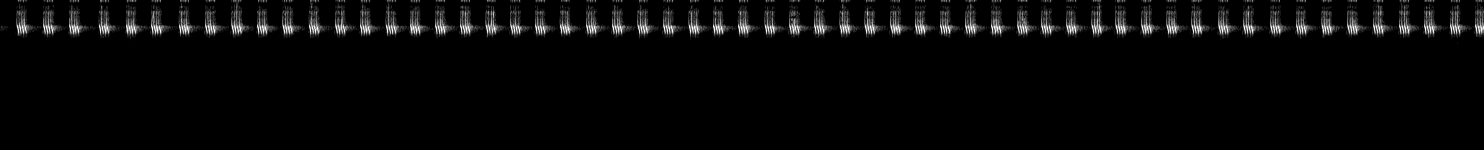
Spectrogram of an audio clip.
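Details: Long unbroken run of cricket chirps, the dế mèn repeating shrill, pulsed notes about four times a second with metronome-like regularity for nearly fifteen seconds, nothing else audible.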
